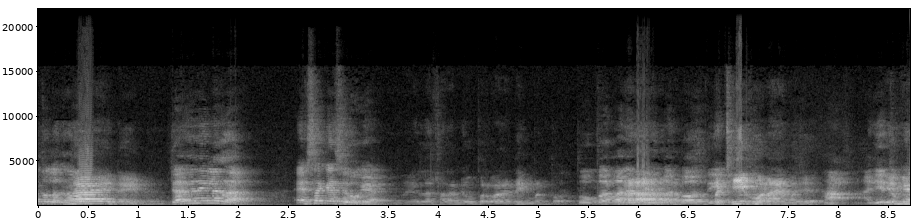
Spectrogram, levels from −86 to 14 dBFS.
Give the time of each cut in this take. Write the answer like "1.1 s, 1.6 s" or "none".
none

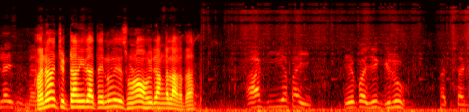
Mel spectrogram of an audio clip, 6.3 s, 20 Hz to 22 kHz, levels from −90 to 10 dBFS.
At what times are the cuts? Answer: 2.7 s

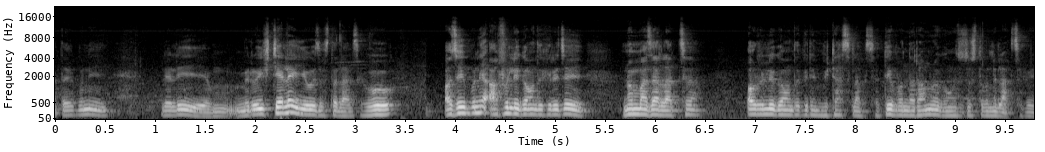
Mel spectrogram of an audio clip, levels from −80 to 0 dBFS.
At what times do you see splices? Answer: 3.7 s

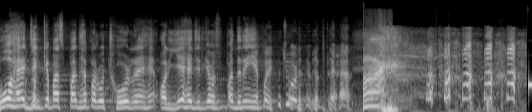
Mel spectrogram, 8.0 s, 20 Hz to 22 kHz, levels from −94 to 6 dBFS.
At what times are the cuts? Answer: 5.3 s

